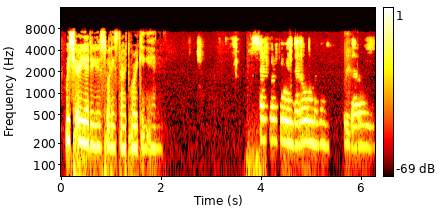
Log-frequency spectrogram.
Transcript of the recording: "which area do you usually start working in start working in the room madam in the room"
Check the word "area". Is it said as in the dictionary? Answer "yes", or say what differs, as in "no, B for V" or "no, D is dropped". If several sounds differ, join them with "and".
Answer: yes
